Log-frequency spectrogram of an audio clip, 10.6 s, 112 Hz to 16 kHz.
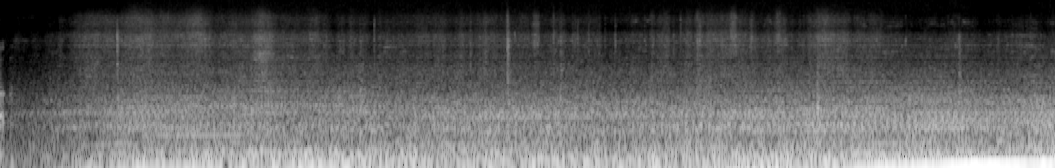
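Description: Mercedes-Benz X-Class X250d's 2.3-litre four-cylinder diesel and tyre noise heard from inside the cab while driving on asphalt: a steady low hum that builds over the first second or so, then grows louder near the end as the truck accelerates up a hill.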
